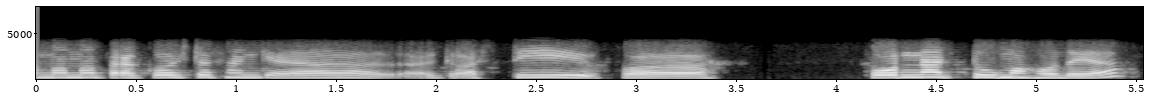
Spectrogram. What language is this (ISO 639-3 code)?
san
